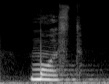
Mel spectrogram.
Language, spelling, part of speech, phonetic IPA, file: Belarusian, мост, noun, [most], Be-мост.ogg
- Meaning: bridge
